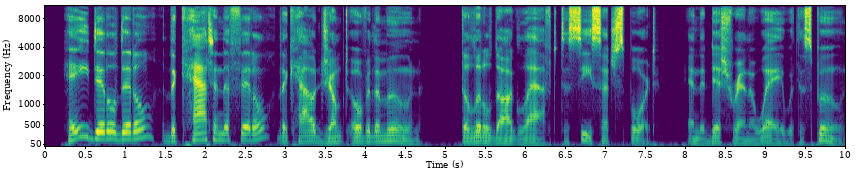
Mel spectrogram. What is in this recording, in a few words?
male US; Hey Diddle Diddle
